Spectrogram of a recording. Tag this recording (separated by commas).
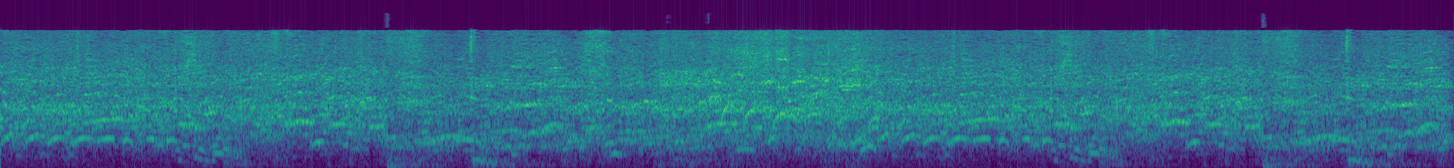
Snicker, people sniggering, Speech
